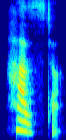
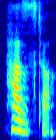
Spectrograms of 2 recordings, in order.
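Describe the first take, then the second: The two takes are said the same way.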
